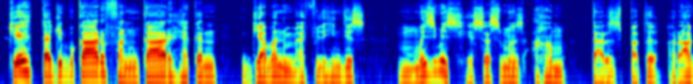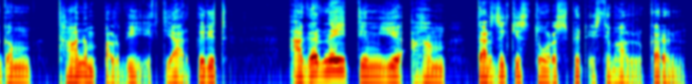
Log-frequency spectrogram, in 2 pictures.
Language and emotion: Kashmiri, neutral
